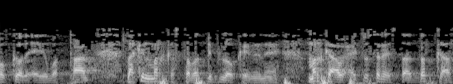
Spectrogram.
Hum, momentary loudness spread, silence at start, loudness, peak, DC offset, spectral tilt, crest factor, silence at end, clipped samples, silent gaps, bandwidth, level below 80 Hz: none; 6 LU; 0 s; -18 LUFS; -2 dBFS; under 0.1%; -3.5 dB/octave; 16 dB; 0 s; under 0.1%; none; 6 kHz; -30 dBFS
